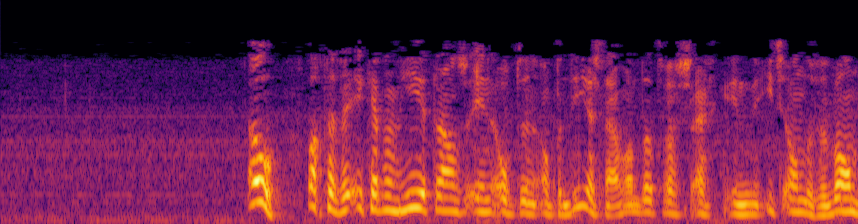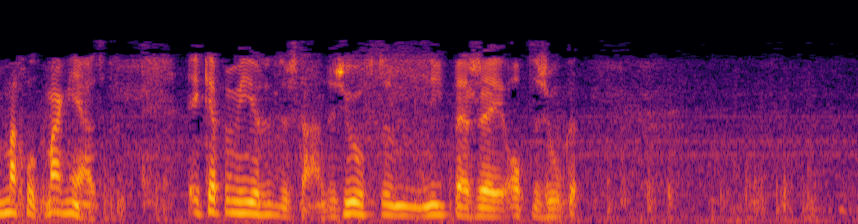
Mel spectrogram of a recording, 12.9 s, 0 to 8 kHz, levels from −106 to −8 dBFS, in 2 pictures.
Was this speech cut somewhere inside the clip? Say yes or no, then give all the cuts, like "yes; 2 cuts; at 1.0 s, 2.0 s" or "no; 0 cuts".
no; 0 cuts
